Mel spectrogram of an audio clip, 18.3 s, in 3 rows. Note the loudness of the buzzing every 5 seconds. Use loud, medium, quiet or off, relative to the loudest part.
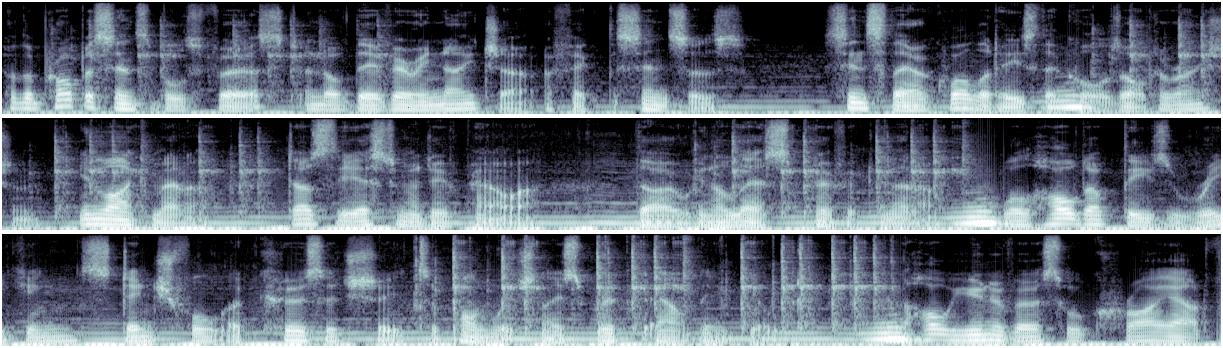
quiet, medium, loud, loud.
